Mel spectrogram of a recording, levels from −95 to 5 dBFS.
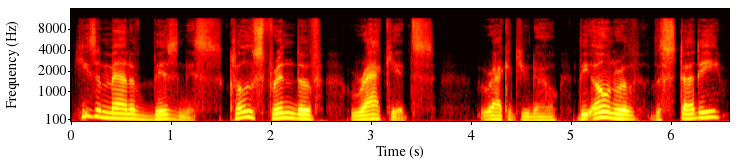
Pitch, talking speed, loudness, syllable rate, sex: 135 Hz, 145 wpm, -18 LUFS, 4.4 syllables/s, male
